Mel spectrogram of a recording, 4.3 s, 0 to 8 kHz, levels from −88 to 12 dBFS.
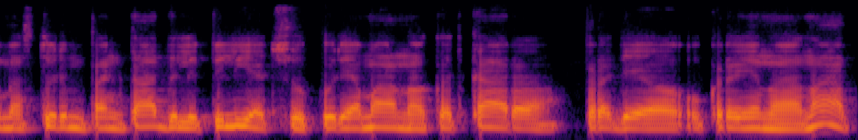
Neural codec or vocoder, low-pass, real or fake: none; 7.2 kHz; real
